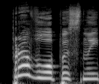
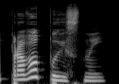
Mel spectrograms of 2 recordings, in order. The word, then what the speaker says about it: правописний: третьому чи четвертому складі А є слова із подвійним наголосом це означає що обидва варіанти рівноправні і можна наголошувати так як ви звикли чи яке звучання вам більше до вподоби прочитаймо їх помилка або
